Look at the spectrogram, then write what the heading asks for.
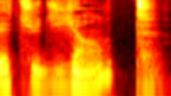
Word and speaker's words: étudiante: Now, Anna says, je suis étudiante, with a t sound at the end.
